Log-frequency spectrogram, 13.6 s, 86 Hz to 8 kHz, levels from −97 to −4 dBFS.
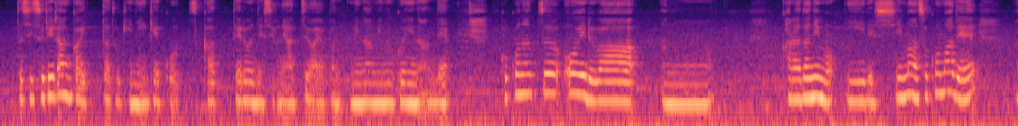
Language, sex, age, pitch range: Japanese, female, 20-39, 195-245 Hz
